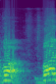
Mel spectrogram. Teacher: ब जो है हमारा होठों से निकल रहा है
